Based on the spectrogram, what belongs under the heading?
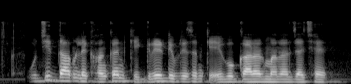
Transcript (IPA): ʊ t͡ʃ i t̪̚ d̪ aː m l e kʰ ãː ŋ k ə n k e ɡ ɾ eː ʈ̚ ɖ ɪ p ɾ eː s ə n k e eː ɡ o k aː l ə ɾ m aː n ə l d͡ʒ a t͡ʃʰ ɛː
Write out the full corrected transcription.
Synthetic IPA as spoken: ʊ t͡ʃ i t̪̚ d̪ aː m l e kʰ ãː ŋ k ə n k e ɡ ɾ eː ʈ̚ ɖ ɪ p ɾ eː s ə n k e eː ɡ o k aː ɾ ə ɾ m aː n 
